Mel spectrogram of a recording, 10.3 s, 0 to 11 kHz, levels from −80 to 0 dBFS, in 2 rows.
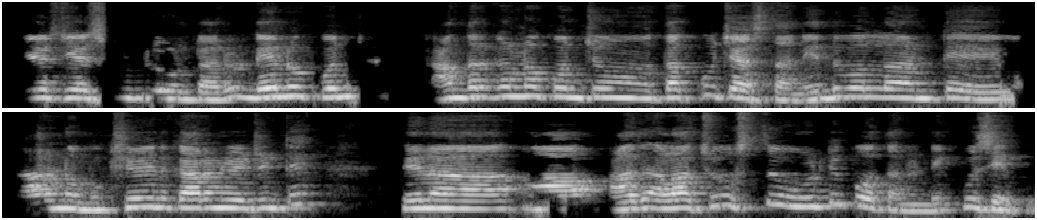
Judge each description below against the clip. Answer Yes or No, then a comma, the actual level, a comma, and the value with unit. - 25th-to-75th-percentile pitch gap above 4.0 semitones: No, average, 3.3 semitones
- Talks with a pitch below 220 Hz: No, high, 225 Hz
